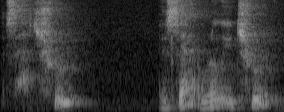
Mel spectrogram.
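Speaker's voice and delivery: soft whisper, asking in disbelief; whisper to parents. Retold or imitated. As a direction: lean over and whisper, stunned. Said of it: "I looked at my parents".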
